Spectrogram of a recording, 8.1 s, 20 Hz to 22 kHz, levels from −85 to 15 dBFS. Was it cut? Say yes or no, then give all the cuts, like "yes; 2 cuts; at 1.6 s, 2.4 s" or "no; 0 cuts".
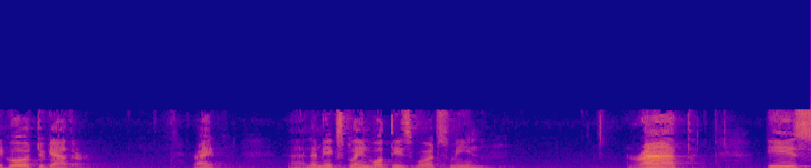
no; 0 cuts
